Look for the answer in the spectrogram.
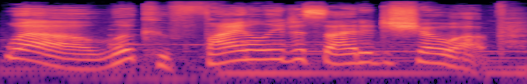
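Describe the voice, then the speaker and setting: A woman's voice: medium pitch, sing-song, normal speed, natural voice. A woman playing a brash, laid-back, teasing woman fighter in a video game, casual and cocky. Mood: teasing, pleased. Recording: faint music behind the voice.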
